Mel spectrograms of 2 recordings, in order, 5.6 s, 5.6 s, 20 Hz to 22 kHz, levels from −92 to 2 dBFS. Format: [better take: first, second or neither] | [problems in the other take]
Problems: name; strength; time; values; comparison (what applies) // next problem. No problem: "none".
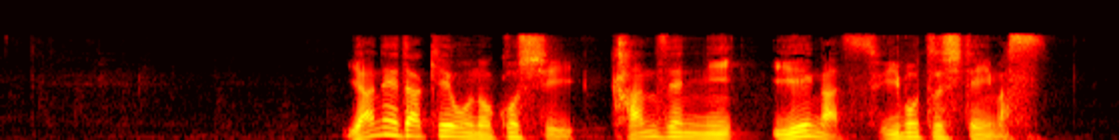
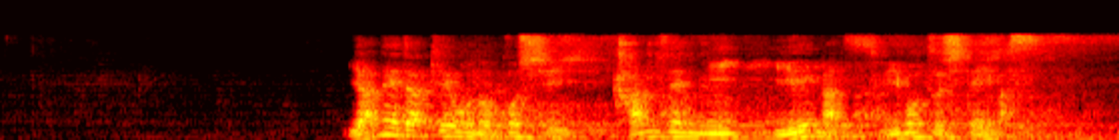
first | room echo; dies away in 2.3 s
